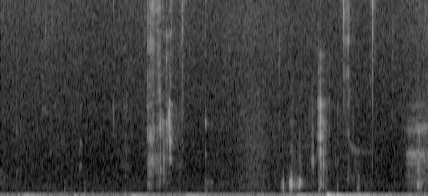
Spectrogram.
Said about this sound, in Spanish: Pausa para... Pues creo que ya es el último trago de café.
